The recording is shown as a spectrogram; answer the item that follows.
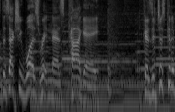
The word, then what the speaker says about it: kage: so you all know kage is supposed to be pronounced kage and not cage thanks for coming to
